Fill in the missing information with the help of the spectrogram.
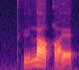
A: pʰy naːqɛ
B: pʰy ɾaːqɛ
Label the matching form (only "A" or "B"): A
